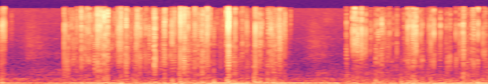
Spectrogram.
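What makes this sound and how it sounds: Long blue nails scratch over the rhinestone surface of a crescent-shaped rhinestone shoulder bag held up by its strap. Bursts of bright, crackly scratching come and go over a steady low hum.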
